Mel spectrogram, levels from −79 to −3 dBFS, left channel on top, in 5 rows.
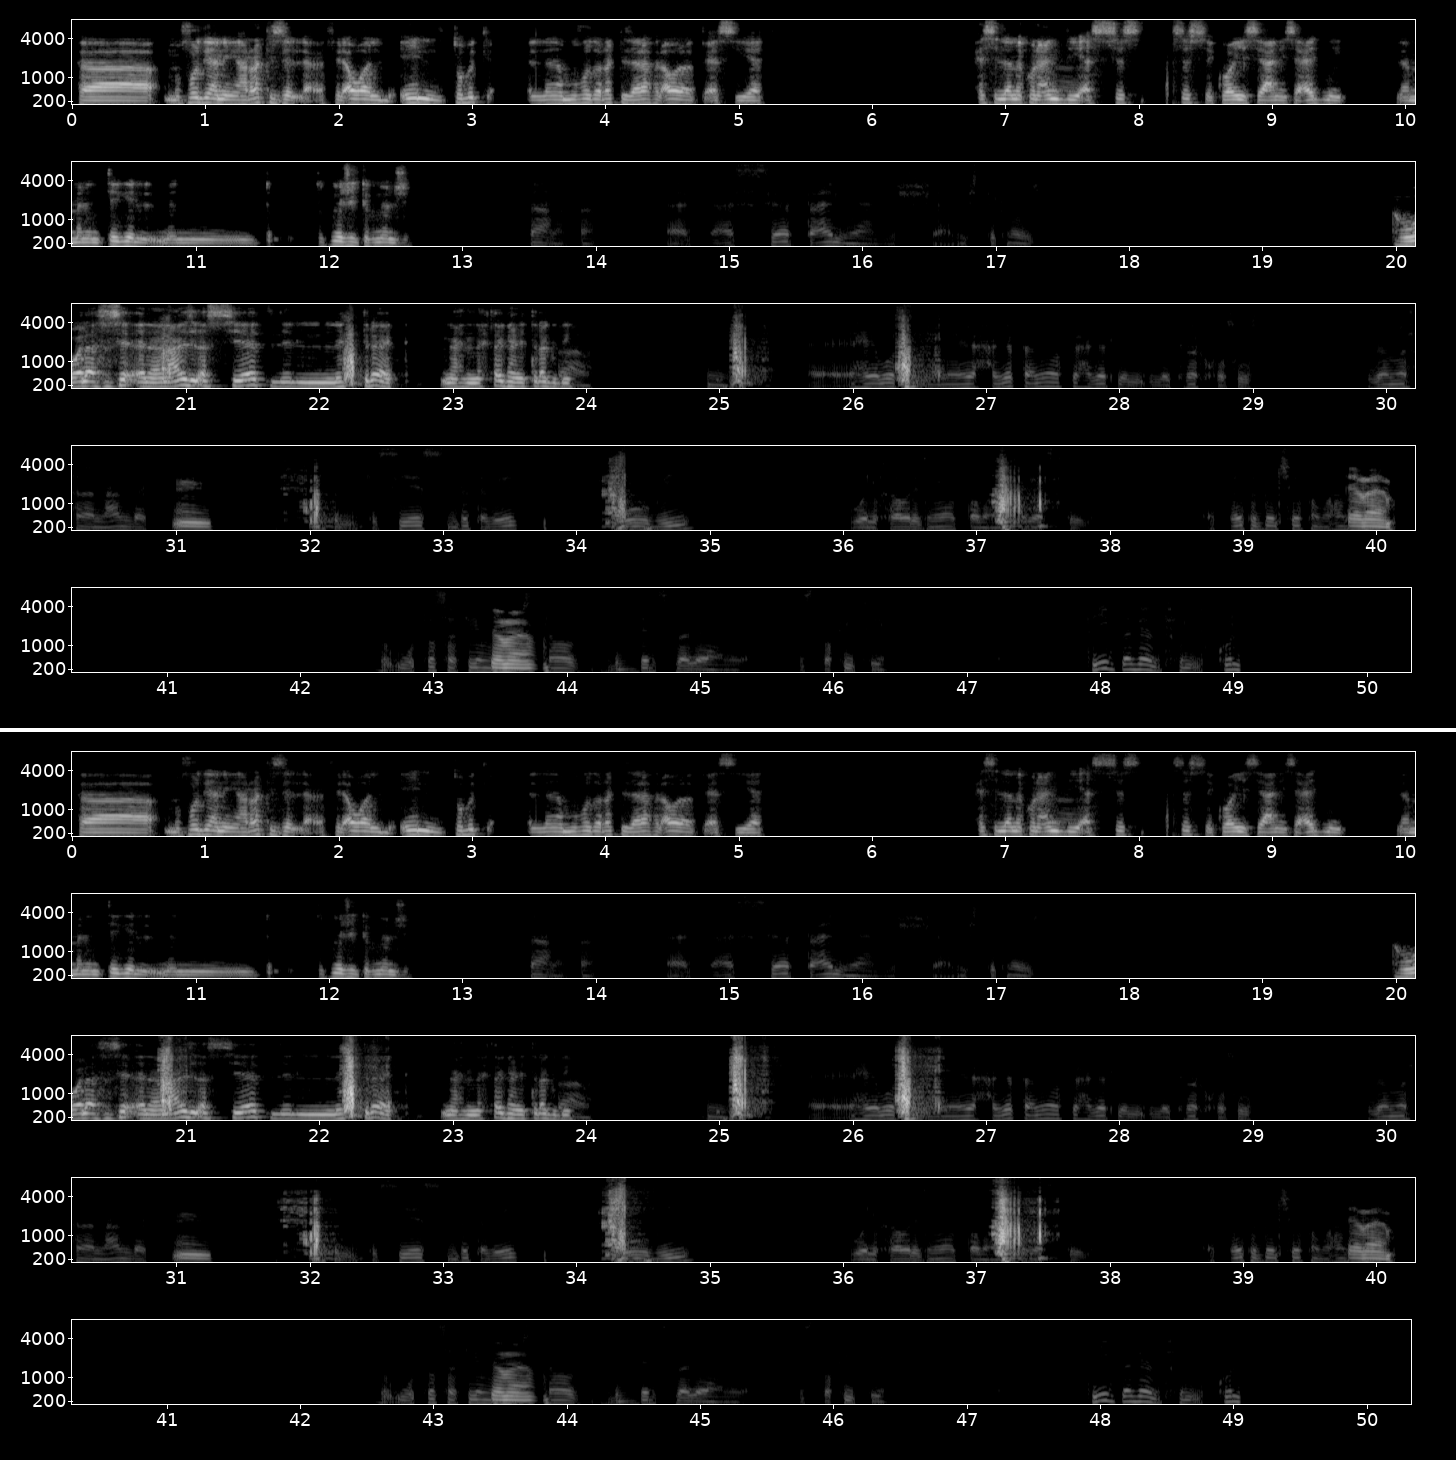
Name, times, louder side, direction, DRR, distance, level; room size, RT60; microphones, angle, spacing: voice 1, 0.0-3.2 3.4-5.2 6.8-8.0 8.3-9.5 9.9-11.5 12.0-12.6 20.0-22.6 22.9-23.9 31.0-31.3 39.8-40.1 43.4-43.7, left 4 dB, 75° left, 0.9 m, -33 dB
voice 2, 7.3-7.7 13.5-14.0 14.5-17.4 20.5-20.9 23.8-24.0 24.9-25.1 25.7-29.1 29.9-30.8 32.0-33.6 34.2-34.9 36.1-37.9 38.9-40.1 42.6-45.4 45.7-46.4 47.9-49.1, left 1 dB, 15° left, 5.9 m, -57 dB
sound 1, 20.5-21.1 22.0-22.6 25.0-25.4 26.3-26.7 31.8-32.3 34.2-34.6 37.1-37.6, right 7 dB, 90° right, 0.9 m, -31 dB
head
